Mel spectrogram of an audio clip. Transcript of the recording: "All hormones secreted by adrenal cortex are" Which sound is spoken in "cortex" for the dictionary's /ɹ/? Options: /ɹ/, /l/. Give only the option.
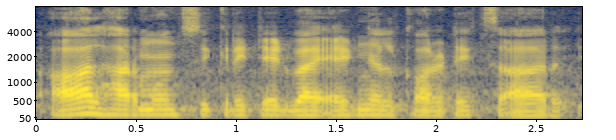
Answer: /l/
